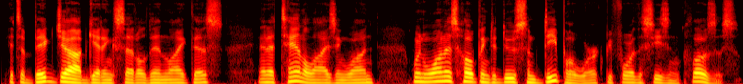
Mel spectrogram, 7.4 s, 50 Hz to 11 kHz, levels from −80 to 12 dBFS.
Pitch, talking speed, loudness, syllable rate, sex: 130 Hz, 210 wpm, -18 LUFS, 5.9 syllables/s, male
